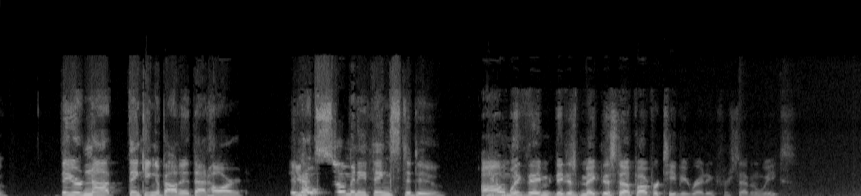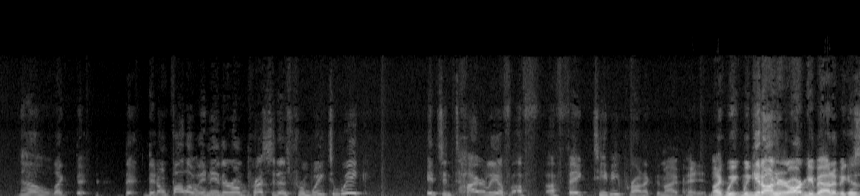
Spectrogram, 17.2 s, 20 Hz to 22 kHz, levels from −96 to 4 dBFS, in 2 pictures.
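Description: At 10.07 s, after "like they they", automatic gain rising starts. The input dropped about 16 dB. The gain control lifts about 5 dB until 12.3 s. Voice and room noise swell together. A second rise of about 4 dB runs from 13.25 to 16.02 s.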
